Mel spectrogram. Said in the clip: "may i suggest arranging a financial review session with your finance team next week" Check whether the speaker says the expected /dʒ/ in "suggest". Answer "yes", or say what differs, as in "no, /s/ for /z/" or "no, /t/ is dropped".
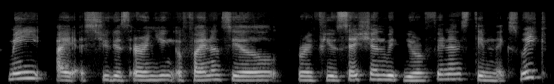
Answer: no, /dʒ/ is dropped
